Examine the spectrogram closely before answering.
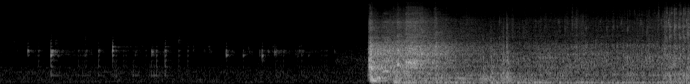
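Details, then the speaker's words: Jeep, first start after fitting a new gasket and adding oil: a few quiet clicks, then it catches once the fuel circuit reprimes and runs steadily with no misfire or knock; idle and mixture still need a small adjustment. "eh bien les amis, vous avez vu, ça a démarré plutôt pas trop mal, hein. C'était juste le temps de ramorcer le circuit d'essence."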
